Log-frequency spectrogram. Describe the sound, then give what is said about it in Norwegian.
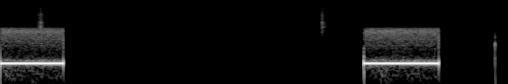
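A telephone ringing tone plays while a call waits to be answered: two even, single-pitch pulses about a second long, separated by a long silent gap, with a faint click near the end. “det var tidenes lengste ringing”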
